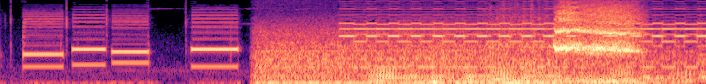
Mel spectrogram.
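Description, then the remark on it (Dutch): Four short electronic dialing beeps in quick succession as a call is placed to a tow truck service, followed by a busy, noisy stretch with a shrill telephone ring rising near the end. No one speaks. “Ik bel even naar de volgende hulpdienst.”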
